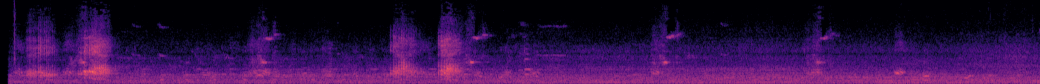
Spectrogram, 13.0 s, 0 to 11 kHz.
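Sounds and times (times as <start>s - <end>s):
crow cawing: 0.2s - 1.5s, 4.8s - 6.8s, 11.2s - 11.7s.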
